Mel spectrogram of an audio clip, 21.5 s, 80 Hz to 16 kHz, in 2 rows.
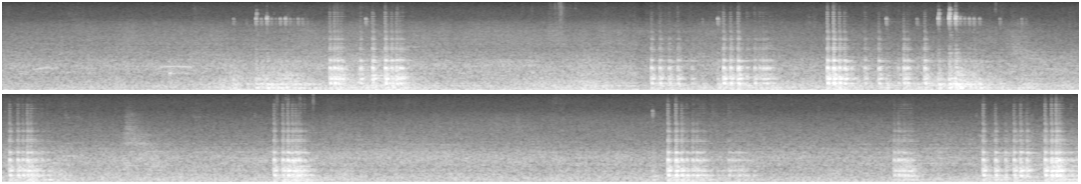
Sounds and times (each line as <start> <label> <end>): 0.8 wind rattling a window 21.5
